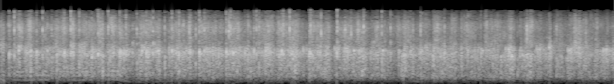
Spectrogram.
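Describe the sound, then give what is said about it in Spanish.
Loud, sustained applause from a large crowd, a dense steady patter of many clapping hands that holds at full strength for about six seconds without fading. “¡Fuerte aplauso!”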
